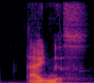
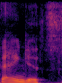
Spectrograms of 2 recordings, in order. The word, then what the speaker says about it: Angus: Is it Angus? Did I spell it wrong? It's Angus. It is Angus because he's MacGyver because it's Scottish.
